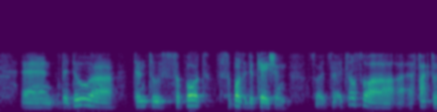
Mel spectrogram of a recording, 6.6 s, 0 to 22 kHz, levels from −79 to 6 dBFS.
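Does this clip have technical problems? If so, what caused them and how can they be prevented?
No, there are no technical problems to point to in this speech clip. It has passed through G.711 telephone coding, so the sound is held to the narrow telephone band of roughly 300 Hz to 3.5 kHz, as expected for a fixed-line call.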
